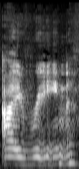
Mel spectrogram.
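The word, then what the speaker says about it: Eirene: find out let's see she's pronounced i irene not orlean you can look up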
